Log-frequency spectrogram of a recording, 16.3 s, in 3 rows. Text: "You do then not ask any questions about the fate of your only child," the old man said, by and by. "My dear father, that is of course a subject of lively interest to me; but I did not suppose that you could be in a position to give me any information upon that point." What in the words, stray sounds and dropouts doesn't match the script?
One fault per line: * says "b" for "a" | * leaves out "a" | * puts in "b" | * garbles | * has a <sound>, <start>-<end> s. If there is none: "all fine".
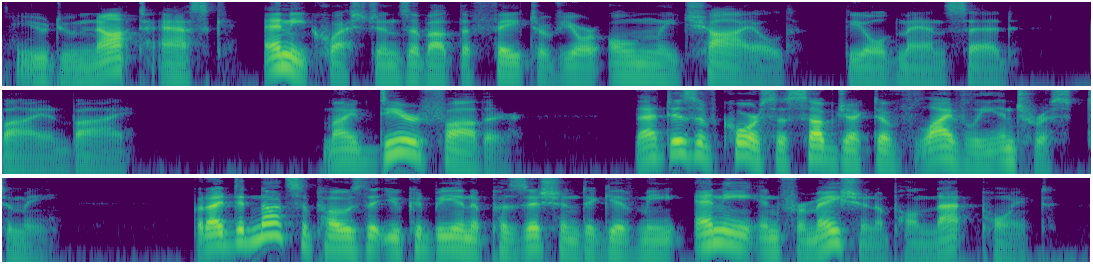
* leaves out "then"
